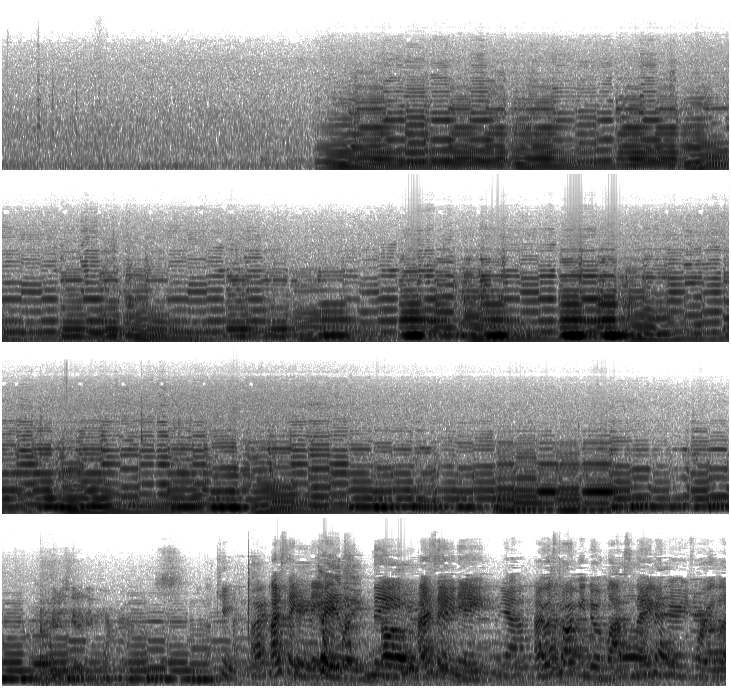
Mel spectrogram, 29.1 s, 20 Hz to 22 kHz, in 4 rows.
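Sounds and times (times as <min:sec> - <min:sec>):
bowed string music: 0:03.1 - 0:29.0
cello and violin playing: 0:03.2 - 0:29.0.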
